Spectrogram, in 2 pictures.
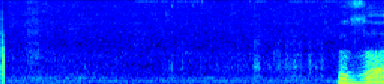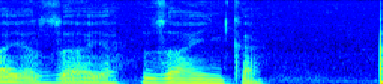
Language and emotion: Russian, sad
